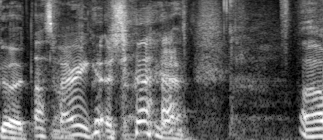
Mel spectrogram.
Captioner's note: chuckles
